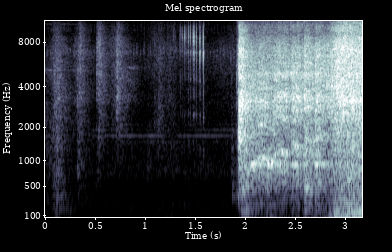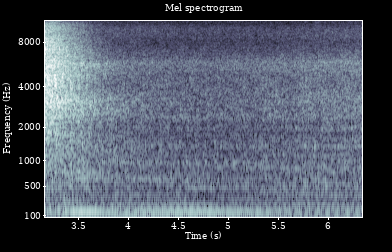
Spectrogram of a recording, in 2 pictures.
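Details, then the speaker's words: Land Rover first start-up after engine rebuild: brief crank, catches and settles into steady even idle with no knocking or tapping; engine running smoothly. "no knocking no nothing run sweet um"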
